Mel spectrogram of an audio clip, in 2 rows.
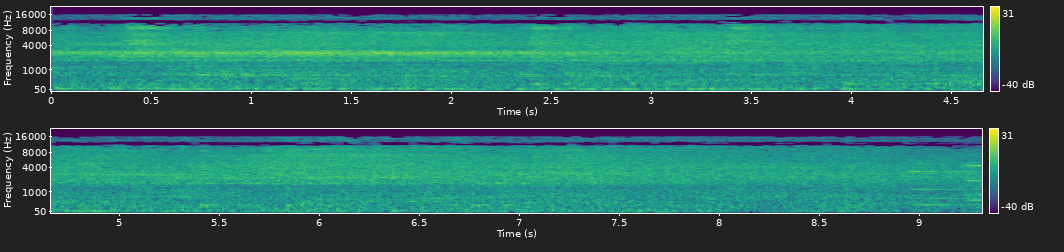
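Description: JR West 323 series electric commuter train pulling out of a station platform: a steady rumble of wheels and motors that eases off near the end as the last car draws away.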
